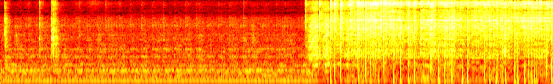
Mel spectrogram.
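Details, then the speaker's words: Old modified MIG welder after adjusting settings from too high (blowing through) to a working setting; a quiet hum, then a steady, even frying crackle without popping or sputtering, producing a decent weld: normal MIG welding. "well magic works that works yeah hey oh my god that bloody works while the chances oh my god I actually got a decent world actually got a decent world"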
